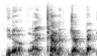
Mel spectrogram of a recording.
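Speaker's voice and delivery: ordinary talk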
